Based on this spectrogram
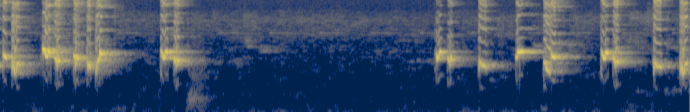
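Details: Sooty-headed bulbul in full ngeropel song, used as a lure and master recording. Rapid chains of bubbly, slurred whistles run together, stop for about two seconds of silence, then return as another string of similar fluty notes.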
